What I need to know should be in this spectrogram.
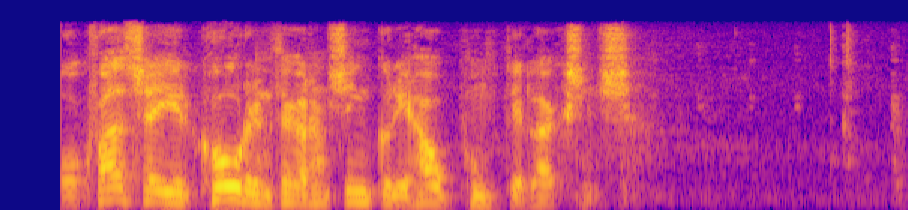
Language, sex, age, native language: Icelandic, male, 70-79, Icelandic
